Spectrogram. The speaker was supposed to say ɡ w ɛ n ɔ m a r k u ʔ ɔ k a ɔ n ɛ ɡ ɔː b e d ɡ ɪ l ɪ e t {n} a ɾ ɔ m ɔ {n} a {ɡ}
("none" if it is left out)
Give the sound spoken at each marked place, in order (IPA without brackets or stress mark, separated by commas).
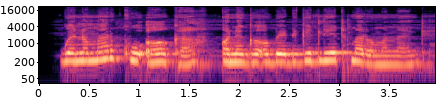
m, n, ɡ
